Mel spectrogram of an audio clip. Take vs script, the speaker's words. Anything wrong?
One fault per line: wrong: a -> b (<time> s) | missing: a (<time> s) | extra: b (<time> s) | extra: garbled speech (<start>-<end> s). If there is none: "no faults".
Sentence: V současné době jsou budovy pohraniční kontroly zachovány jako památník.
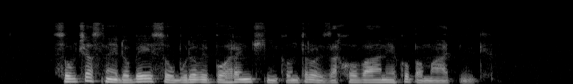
no faults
